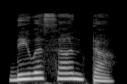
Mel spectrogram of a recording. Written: ದಿವಸಾಂತ

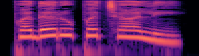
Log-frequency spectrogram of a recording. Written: ಪದರುಪಚಾಲಿ

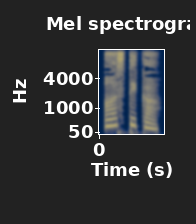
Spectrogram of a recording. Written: ಆಸ್ತಿಕ

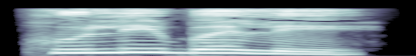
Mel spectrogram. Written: ಹುಲಿಬಲೆ

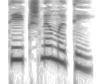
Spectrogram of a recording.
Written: ತೀಕ್ಷ್ಣಮತಿ

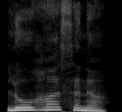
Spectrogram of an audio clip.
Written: ಲೋಹಾಸನ

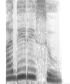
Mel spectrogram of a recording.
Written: ಆದರ್ಶ

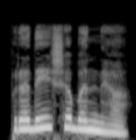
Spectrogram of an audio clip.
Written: ಪ್ರದೇಶಬಂಧ

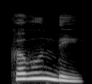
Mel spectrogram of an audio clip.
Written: ಖಾವಂದ

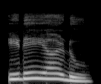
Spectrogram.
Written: ಇಡೆಯಾಡು

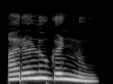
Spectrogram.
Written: ಅರಳುಗಣ್ಣು

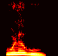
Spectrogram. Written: ಒಳ್ವು

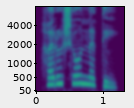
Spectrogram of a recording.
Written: ಹರುಷೋನ್ನತಿ

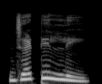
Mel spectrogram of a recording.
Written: ಜಟಿಲ

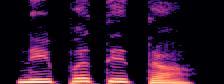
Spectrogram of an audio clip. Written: ನಿಪತಿತ

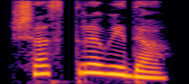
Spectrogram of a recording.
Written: ಶಸ್ತ್ರವಿದ

